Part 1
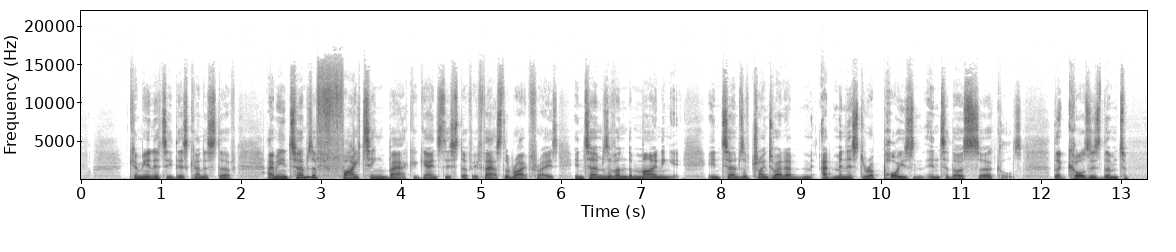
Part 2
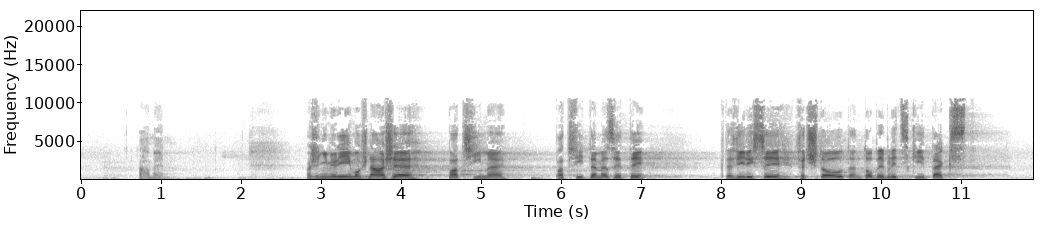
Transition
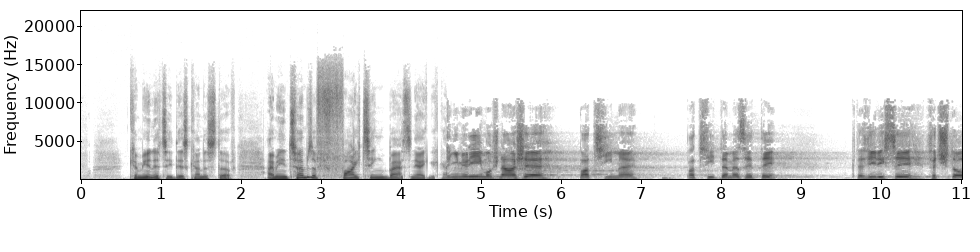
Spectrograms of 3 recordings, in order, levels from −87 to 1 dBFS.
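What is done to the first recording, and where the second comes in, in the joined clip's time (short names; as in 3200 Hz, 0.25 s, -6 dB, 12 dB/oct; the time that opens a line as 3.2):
part 1
4.01–4.58 reverse
4.58 switch to part 2 from 2.94 s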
